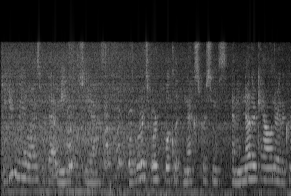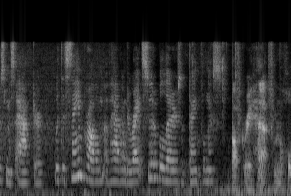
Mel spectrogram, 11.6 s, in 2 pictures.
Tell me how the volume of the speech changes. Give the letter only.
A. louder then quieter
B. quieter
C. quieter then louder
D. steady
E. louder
D.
